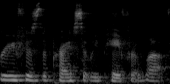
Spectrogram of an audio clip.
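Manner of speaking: ordinary delivery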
